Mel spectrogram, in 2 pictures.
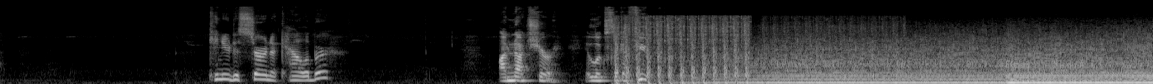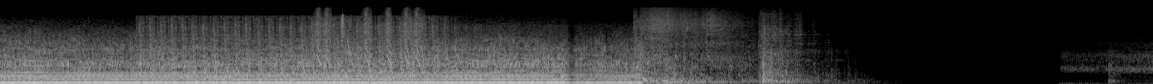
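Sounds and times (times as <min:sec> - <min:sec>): machine-gun burst: 0:06.1 - 0:09.2, 0:12.9 - 0:16.2
propeller plane engine droning: 0:07.2 - 0:18.0.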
